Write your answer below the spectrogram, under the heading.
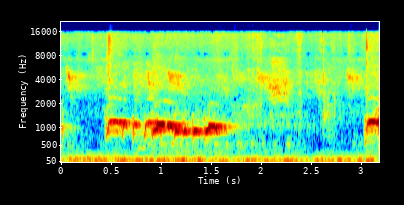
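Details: Morning call of a local zebra dove used as a lure to prompt other birds to call: a drawn-out vibrating coo sliding slightly downward, then another coo starting, with steady low rumble behind.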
